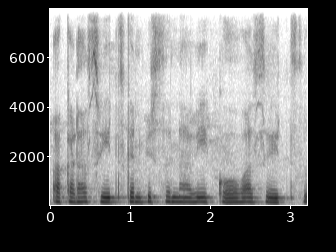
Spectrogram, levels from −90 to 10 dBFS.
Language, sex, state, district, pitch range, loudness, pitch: Telugu, female, Andhra Pradesh, Sri Satya Sai, 170-180 Hz, -17 LUFS, 175 Hz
